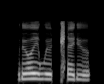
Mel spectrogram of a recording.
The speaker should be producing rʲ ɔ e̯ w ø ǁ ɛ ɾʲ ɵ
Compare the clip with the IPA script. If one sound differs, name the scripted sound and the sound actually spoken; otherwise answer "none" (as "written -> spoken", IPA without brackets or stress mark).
rʲ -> ɾʲ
